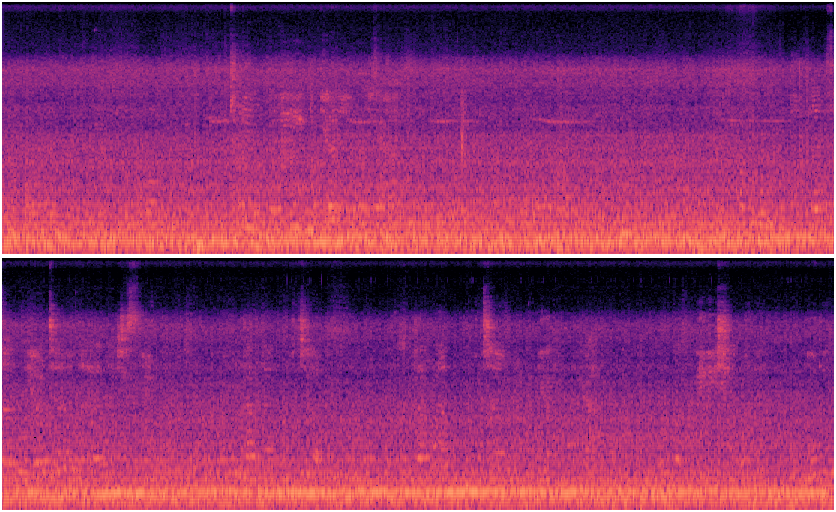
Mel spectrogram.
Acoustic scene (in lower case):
subway train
